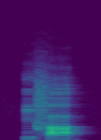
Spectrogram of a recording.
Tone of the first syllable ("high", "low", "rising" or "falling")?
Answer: high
